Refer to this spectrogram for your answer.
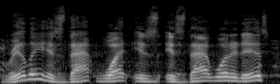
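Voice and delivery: high, incredulous "Really?" with a mocking lilt; sarcastic disbelief. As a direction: scoff at the idea of short church. Preacher mocks short-church attitude.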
